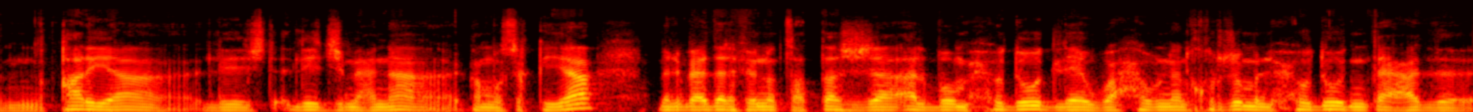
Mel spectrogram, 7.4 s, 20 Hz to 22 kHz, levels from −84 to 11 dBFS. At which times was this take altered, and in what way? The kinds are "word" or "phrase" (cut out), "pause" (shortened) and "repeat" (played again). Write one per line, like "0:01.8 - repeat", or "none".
0:02.3 - word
